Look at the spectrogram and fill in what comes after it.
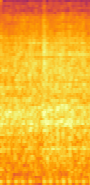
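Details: Kymco Easy scooter after the earlier krek-krek idle noise near the CVT was fixed: short stretch of even, quick idle pulses with no ticking or clatter; quiet, normal idle.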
